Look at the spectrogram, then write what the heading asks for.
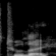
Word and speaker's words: Thule: You don't pronounce the H at all. It's Thule.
